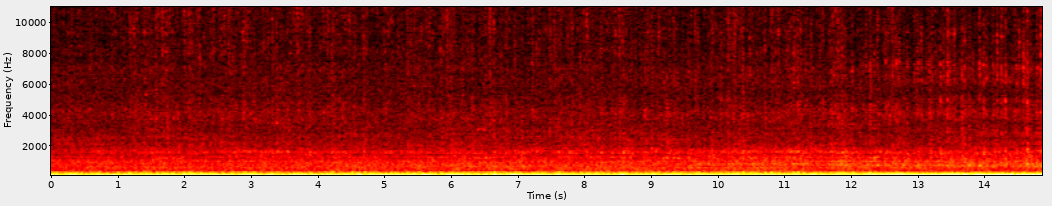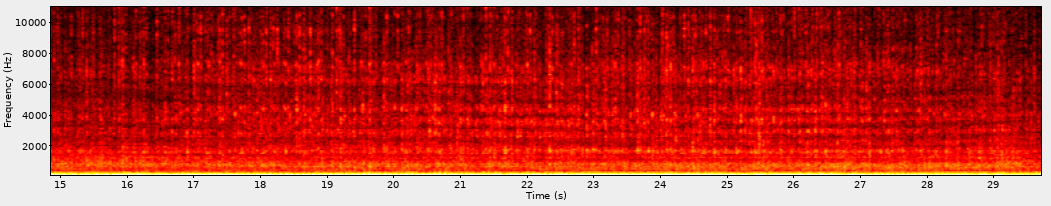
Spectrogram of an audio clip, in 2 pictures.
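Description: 1969 Ford Mustang Mach 1's V8 engine idling steadily, with a deep exhaust rumble that grows somewhat louder about halfway through as the rear exhaust tips come near.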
